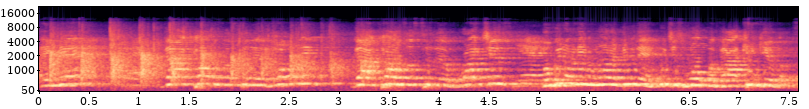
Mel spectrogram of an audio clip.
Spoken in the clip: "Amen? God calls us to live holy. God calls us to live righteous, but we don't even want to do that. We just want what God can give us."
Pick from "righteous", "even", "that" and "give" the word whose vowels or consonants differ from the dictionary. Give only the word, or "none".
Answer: none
